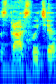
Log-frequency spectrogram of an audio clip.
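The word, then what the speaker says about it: здравствуйте: Yeah, formally would be like zdravstvuyte.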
